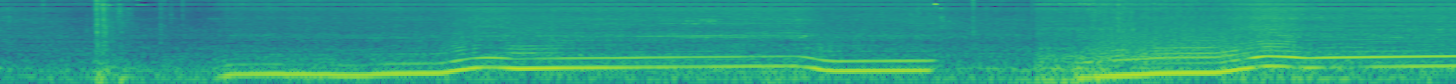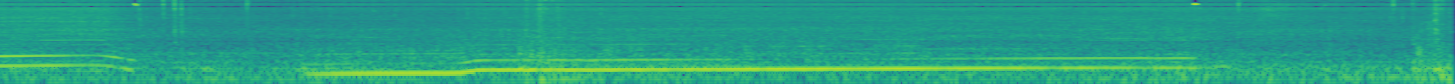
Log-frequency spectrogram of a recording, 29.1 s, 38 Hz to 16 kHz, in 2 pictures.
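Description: Daihatsu Mira 660 cc three-cylinder engine heard from inside the car's cabin while driving. Three times the engine note climbs steeply as the car accelerates, holds for a few seconds, then drops back as the driver eases off.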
